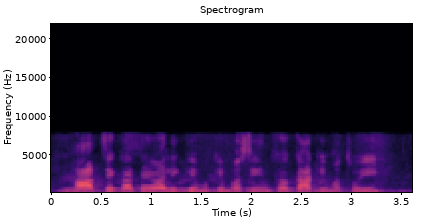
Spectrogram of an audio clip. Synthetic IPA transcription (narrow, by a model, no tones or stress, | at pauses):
haːt̪̚sekaːʈajʋaːliɡeɦũkeməsiːnkəkaːkimɐt̪ʰoːi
